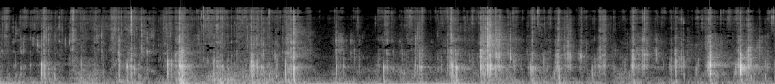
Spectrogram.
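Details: Oliang, a pit bull eating a raw ostrich paw for the first time indoors, chewing and crunching: irregular wet bites and sharp cracks of bone, with quiet pauses between bursts in a small room.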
